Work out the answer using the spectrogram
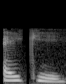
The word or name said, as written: achy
